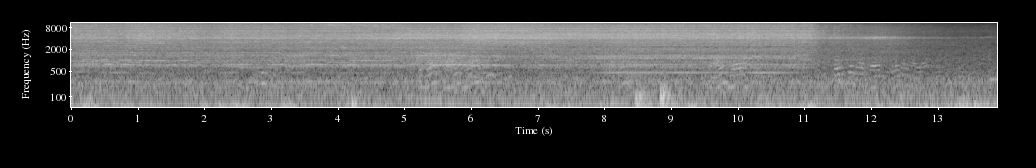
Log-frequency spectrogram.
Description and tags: Recorded in Bangkok, Chiang Mai, KaPhangan, Thathon, Mae Salong ... with a microphone on minidisc
street, thailand, machines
